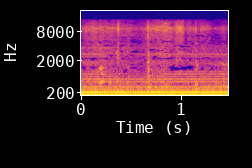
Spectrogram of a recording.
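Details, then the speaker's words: Zenith 6-S-229 antique tube radio brought up slowly on an isolation variac with a current-limiting bulb, at 80 volts: steady low buzzy hum, unchanging, from bad electrolytic filter capacitors letting mains ripple through. "today we're up to 80 volts and you hear that hum that that's your electrolytic capacity is homie right now"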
